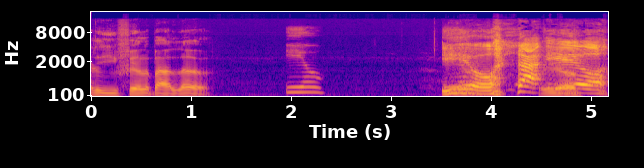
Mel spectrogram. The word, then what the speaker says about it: yêu: Yêu. Eo.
